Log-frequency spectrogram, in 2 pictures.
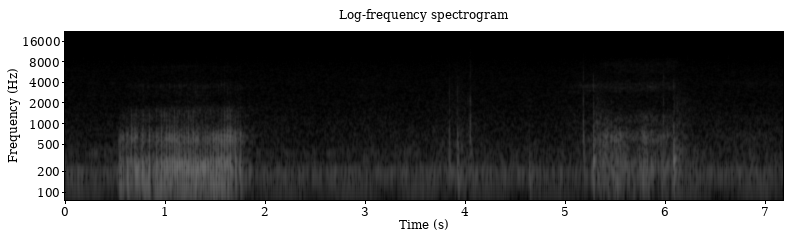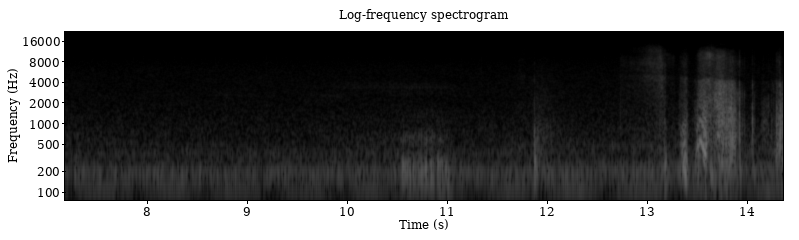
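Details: Chuck, a sleeping Beagle, snores: low breathy rasping bursts, each about a second long, recur roughly every five seconds in a quiet room, ending with a few sharper rustling noises.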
